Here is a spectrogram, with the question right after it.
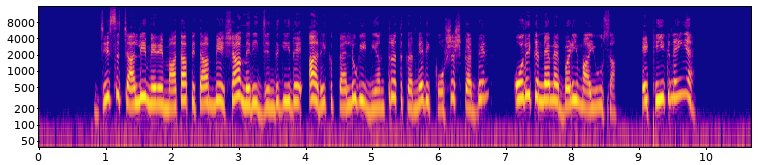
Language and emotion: Dogri, angry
